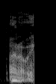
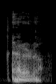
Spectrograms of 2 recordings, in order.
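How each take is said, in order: First: Said in the usual way. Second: Dropped low, near-whispered; quiet trailing off. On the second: Real, not acted. Trailing off to himself after the rant, low and whispered. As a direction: let it fall away under the breath.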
